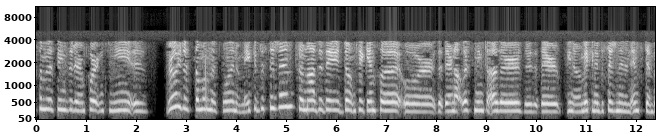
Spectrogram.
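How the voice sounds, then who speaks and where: Soft-spoken woman on a tinny line. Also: a little high, husky, dry recording. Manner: soft voice, many restarts and fillers. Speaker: guest. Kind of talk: conversational interview.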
